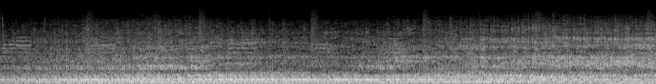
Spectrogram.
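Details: Fox Body Mustang GT after replacing a bad fuel pump relay, the missing fuel pump prime now restored: steady, even V8 rumble with a firm low beat and no misses or knocks; engine running cleanly and healthy.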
